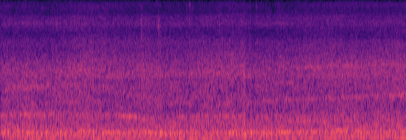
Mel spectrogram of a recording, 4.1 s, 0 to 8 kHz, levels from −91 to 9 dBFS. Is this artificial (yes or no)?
no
